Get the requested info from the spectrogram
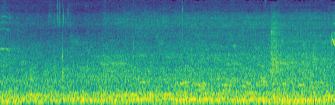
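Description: Steady low rumble of outdoor background noise, with faint voices behind it.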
